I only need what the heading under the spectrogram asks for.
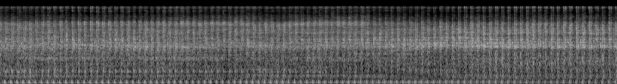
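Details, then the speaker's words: Yamaha Mio 125 (M3) with a rough engine noise and oil level OK: fast, even light ticking at about four per second over the idle. Mechanic suspects the cam chain and goes to adjust the tensioner. "Ee untuk mencari sumber dari suara yang eteketeketeketeketek itu tadi ya teman-teman ya ee kita akan mencoba sini teman-teman mengatur dari lift Tensioner"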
